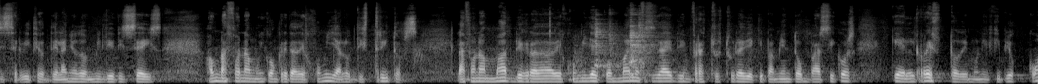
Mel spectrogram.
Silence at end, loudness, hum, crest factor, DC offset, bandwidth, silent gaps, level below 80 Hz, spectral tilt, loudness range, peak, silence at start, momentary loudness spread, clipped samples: 0 s; -22 LUFS; none; 20 dB; under 0.1%; over 20 kHz; none; -74 dBFS; -5 dB/octave; 3 LU; -2 dBFS; 0 s; 9 LU; under 0.1%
